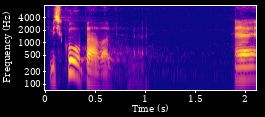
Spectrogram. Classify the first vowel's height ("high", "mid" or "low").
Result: high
